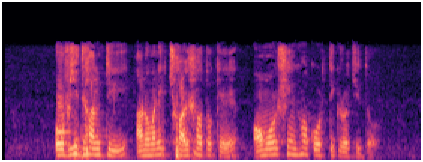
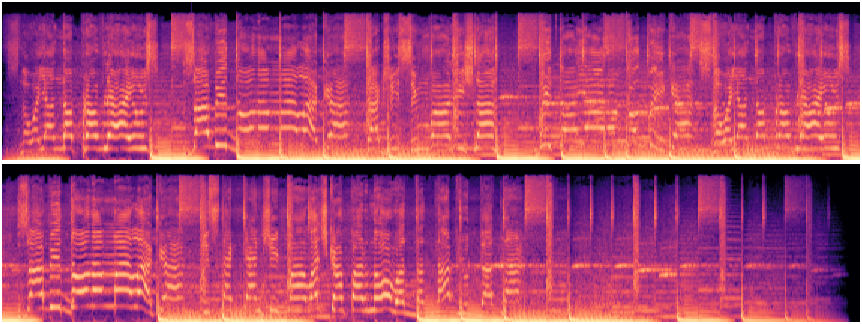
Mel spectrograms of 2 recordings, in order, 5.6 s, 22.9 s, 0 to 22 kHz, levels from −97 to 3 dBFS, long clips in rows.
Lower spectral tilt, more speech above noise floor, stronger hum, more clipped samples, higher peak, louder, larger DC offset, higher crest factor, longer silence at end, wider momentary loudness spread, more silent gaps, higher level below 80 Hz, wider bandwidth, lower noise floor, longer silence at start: about the same, -5 dB/octave vs -4.5 dB/octave; first, 43 dB vs 27 dB; neither; neither; about the same, -2 dBFS vs 0 dBFS; second, -17 LUFS vs -11 LUFS; neither; first, 16 dB vs 8 dB; about the same, 0.6 s vs 0.5 s; first, 11 LU vs 7 LU; neither; second, -46 dBFS vs -10 dBFS; second, 7.8 kHz vs 16 kHz; first, -60 dBFS vs -34 dBFS; first, 0.7 s vs 0.05 s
